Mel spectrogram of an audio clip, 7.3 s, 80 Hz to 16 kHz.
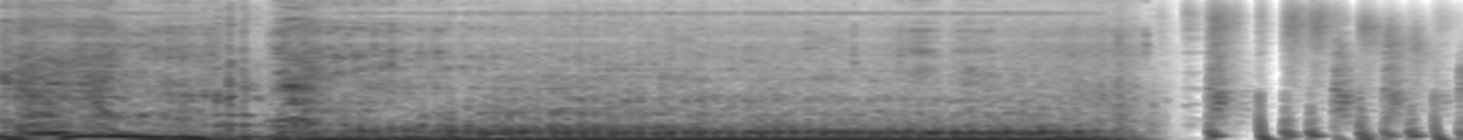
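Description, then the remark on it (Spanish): A massive Tyrannosaurus rex roar from a 1993 film, made by combining tiger, alligator and baby elephant sounds; loud, a long growling bellow of about five seconds, then a few fading booming thuds. No one speaks. “no sabías que el rugido del tiranosaurio Rex se produjo con una combinación de sonidos de tigre, caimán y un bebé elefante.”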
